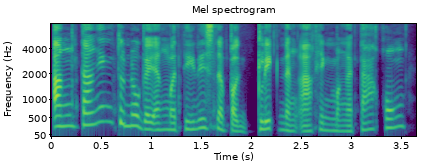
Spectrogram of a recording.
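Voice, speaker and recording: A woman with a Filipino accent narrating a scripted dramatic story in the first person, in a measured, emotive way. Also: medium pitch, very animated, a little mellow, dry recording, studio quality.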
